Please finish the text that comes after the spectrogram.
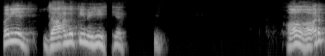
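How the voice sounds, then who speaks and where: A man, a religious teacher, giving a devotional discourse that explains verses with homely everyday examples and gentle humor, reciting scripture slowly. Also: high voice, lively intonation. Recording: dull lo-fi recording.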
